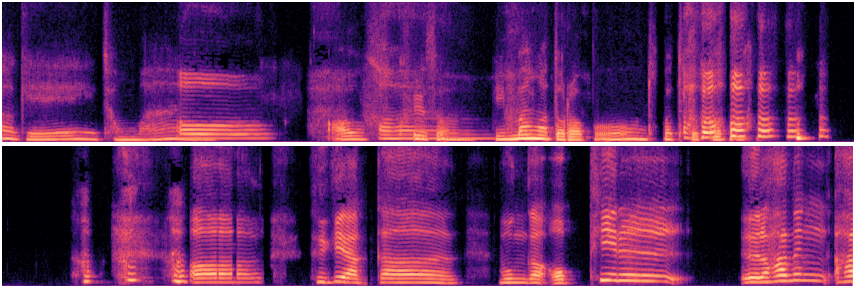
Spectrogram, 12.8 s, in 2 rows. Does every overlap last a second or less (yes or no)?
yes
